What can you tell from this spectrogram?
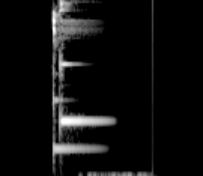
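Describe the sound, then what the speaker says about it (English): A cartoon cell phone gives a short, bright notification chime, a single clear ding with ringing tones that fade over about half a second, followed by a faint soft tap, with no talking. "let me check my cell phone. I think I received a notification."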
